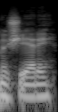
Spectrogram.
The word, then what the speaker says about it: Muschietti: Muschietti. Thank you. I have no idea that's how He it's actually pronounced.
